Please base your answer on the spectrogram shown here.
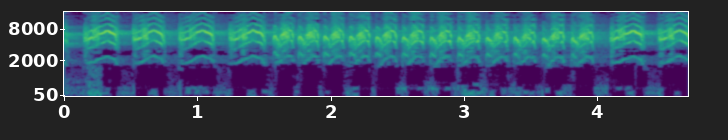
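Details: Energetic Sogon song used as master training material for birds: a steady stream of high looping, arched notes repeated about three per second, bright and slightly buzzy throughout.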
